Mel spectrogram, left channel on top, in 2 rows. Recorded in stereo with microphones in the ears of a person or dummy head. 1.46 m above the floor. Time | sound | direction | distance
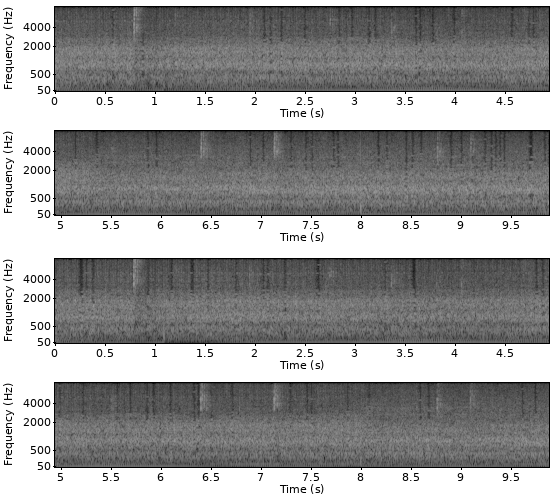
0.8 | a pop | 20° right (ahead or behind) | 4 m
